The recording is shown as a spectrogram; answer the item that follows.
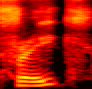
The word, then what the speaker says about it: Freke: me because my name is strange f-r-e-k-e but pronounced freak i pronounced it correctly and can i just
